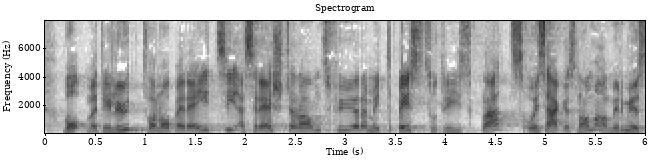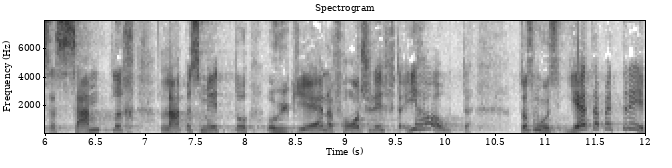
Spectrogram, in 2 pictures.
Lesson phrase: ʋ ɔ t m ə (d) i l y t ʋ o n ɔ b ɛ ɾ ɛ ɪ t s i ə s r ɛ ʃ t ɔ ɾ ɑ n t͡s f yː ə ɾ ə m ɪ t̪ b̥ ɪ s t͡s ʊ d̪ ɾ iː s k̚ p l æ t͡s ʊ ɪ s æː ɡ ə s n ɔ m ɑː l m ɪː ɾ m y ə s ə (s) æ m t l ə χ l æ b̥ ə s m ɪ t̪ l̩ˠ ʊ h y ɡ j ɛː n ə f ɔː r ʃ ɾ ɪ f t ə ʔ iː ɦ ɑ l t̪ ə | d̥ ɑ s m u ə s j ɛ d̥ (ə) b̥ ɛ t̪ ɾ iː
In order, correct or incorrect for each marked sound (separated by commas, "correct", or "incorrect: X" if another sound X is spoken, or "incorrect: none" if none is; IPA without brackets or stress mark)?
correct, correct, correct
